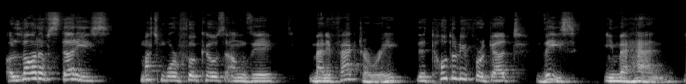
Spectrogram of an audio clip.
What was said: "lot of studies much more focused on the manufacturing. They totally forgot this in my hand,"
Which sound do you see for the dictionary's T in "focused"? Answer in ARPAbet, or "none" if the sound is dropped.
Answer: none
